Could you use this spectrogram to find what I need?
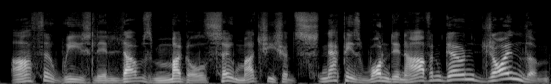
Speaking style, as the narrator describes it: said Malfoy scornfully

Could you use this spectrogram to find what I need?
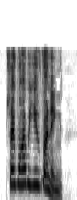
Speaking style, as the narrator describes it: said Juliet sharply

